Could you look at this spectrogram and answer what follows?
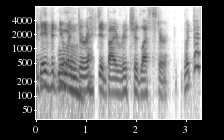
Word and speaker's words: Lester: I I watched a few where they were saying Lyster. Um, but I'm I'm going to go with Lester because it's spelled Lester and I don't have enough respect for the man to go for the pronunciations. Phonetics for the win.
